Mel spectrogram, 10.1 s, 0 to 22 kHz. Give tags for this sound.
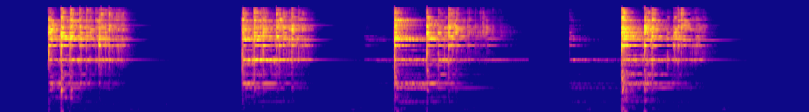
30; 30caliber; caliber; clip; drop; firearm; garand; grand; gun; m1; m1garand; magazine; ping; rifle

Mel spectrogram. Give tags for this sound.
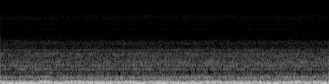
sound; sound-effect; video-games

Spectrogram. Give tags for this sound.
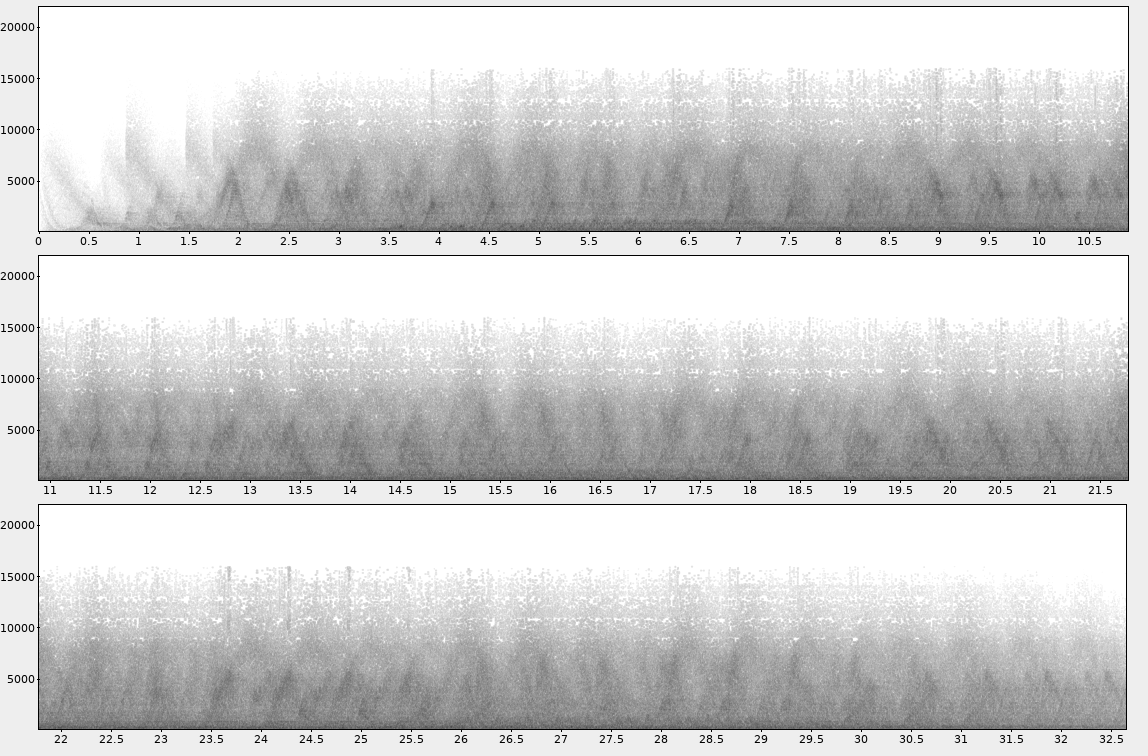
alien; noise; horror; space

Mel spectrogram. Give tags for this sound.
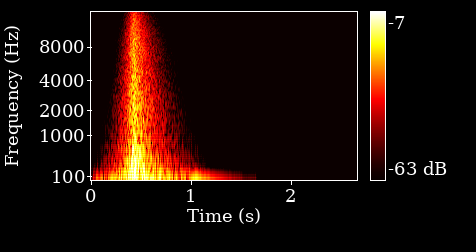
fly-by; whoosh; pass-by; gust; swish; fast; wind

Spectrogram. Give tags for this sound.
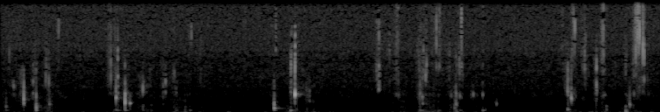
human; empty; hunger; hungry; stomach

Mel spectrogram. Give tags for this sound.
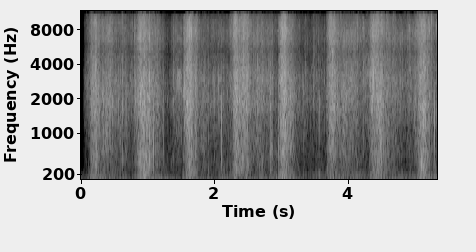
leaf; walk; leaves

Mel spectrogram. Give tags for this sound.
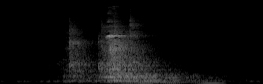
door; metal-door; unlock-door; unlocking-door

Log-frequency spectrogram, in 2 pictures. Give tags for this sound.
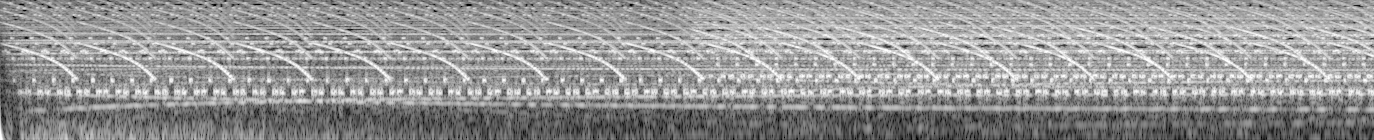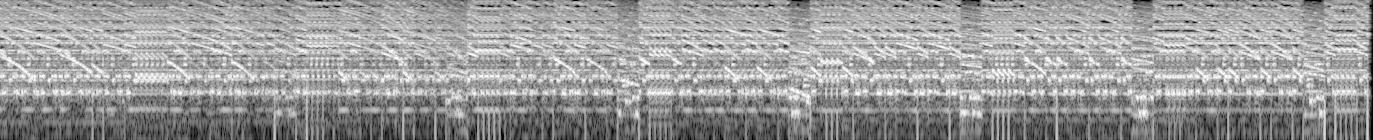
background-sound; terror; strange; horror; thrill; haunted; Gothic; ghost; nightmare; scary; sinister; cre; weird; spooky; macabre; bogey; creepy; suspense; terrifying; dramatic; Ambiente; drama; phantom; anxious; deep

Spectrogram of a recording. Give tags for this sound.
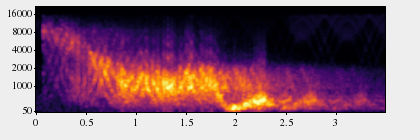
broadcasting; Fx; Sound

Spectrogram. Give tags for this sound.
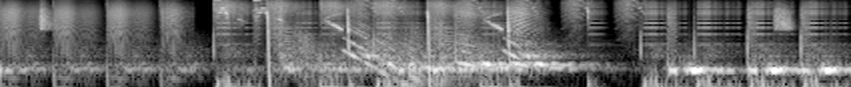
deathcore; e; fuzzy; glitchbreak; h; k; l; love; o; pink; processed; small; t; thumb; y

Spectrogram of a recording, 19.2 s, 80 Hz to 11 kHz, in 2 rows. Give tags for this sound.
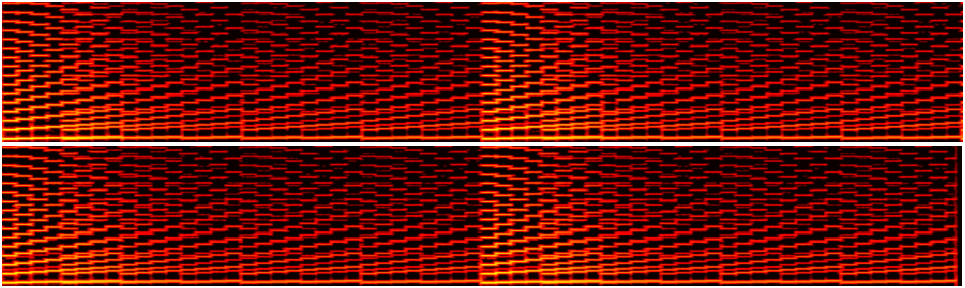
alarm; alert; alerts; cell; cell-phone; cellphone; mojo; mojomills; phone; ring; ring-tone; ringtone; up8

